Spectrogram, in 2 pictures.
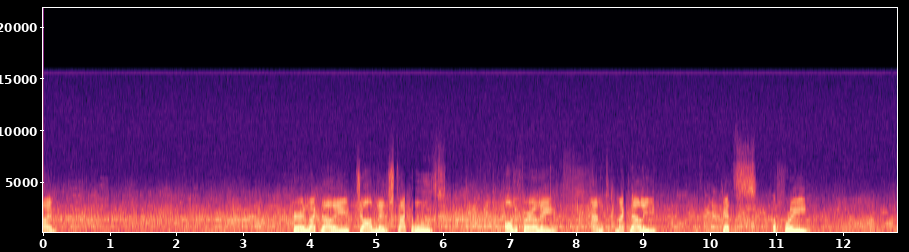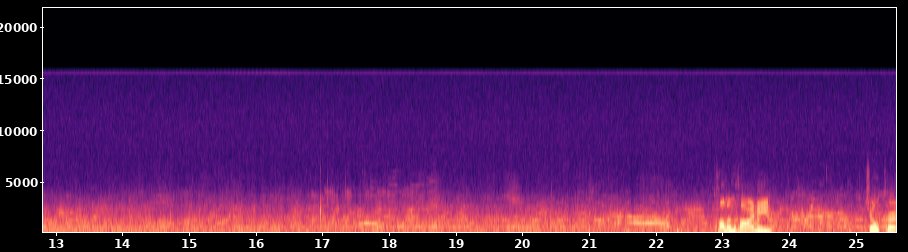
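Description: A large crowd murmurs outdoors.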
